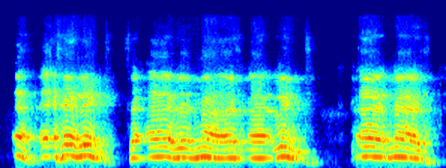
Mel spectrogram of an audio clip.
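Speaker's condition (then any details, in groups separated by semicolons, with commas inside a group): Dystonia; affects hands and speech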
